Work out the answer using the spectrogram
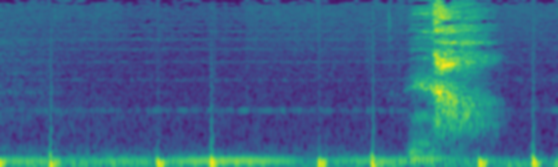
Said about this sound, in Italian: Stai ascoltando il mio battito cardiaco?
